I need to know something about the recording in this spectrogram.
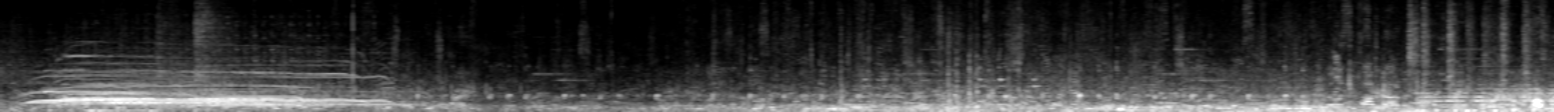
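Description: A crowd murmurs and cheers in the stands.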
